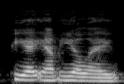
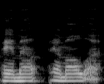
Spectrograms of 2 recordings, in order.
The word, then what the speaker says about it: Pamela: She said that P A M E L A should be pronounced Pamela and not Pamola.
